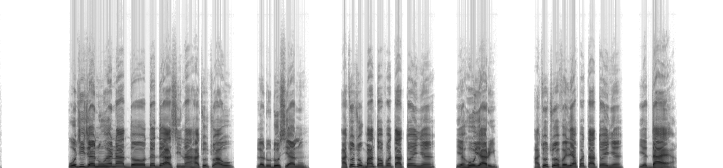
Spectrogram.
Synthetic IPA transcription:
wo˦d͡ʑi˦d͡ʒɛ˦nũ˦ɦɛ˦nã˦d̪ɔ˨d̪ɛ˦d̪ɛ˦a˨si˦nã˦ɦa˨t͡ʃo˦t͡ʃo˦a˨wo˦ | lɛ˨ɖo˨ɖo˦si˨a˨nũ˦ | ɦa̰˨t͡ʃo˦t͡ʃo˦ɡ͡bã˦nt̪ɔ˦ɸɛ˦t̪a˨t̪ɔ˦ɛ˦ɲɛ̃˦ | je˨ɦo˦ja˦ɾḭ˨b̚ | ɦa̰˨t͡ʃo˦t͡ʃo˦ɛ˨vɛ˨li˦a˦ɸɛ˦t̪a˨t̪ɔ˦ɛ˦ɲɛ̃˦ | jɛ˨d̪a˦e˨a̰˨

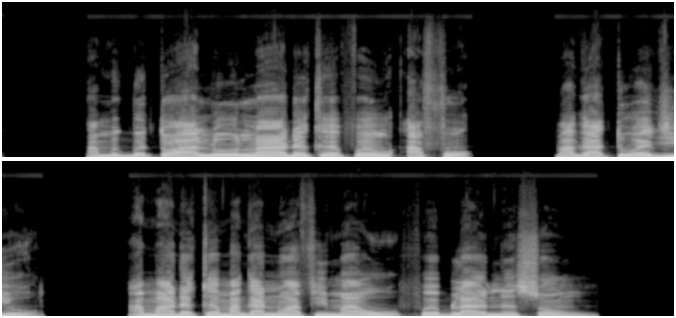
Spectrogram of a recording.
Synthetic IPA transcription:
a˨mɛ̃˨ɡ͡bɛ˨t̪ɔ˦a˨lo˦l̃ã˨ɖɛ˦kɛ˦ɸɛ˦a˨fɔ̰˨ | mã˦ɡa˦t̪o˦ɛ˦d͡ʑi˦o̰˨ | a̰˨mɛ̃˨a˨ɖɛ˦kɛ˦mã˦ɡa˦nɔ̃˨a˨fi˦mã˦wo˨ɸɛ˦bla˦ɛ˨nɛ̃˨sɔ̃˦ŋ

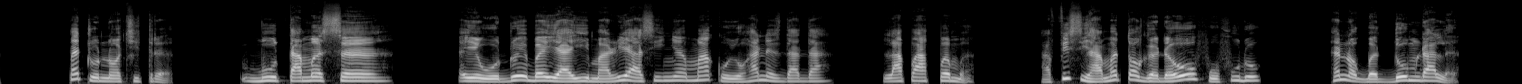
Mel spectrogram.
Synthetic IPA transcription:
pe˦t̪ɾo˨nɔ̃˨t͡ɕi˨t̪ɾɛ̰˨ | bu˦t̪a˨mɛ̃˦sɛ̃˦ | e˦jɛ˦wo˨ɖo˦ɛ˦bɛ˦ja˨ji˦mã˨ɾi˦a˨si˦ɲɛ̃˦ma˦ɾko˨jo˨ɦa˦nɛ˨s̬d̪a˨d̪a˦ | la˦ɸɛ˦a˨ɸɛ˦mɛ̰̃˨ | a˨fi˦si˨ɦa˨mɛ̃˦t̪ɔ˦ɡɛ˨ɖɛ˨˦wo˦ɸo˨ɸu˦ɖo˦ | hɛ˦nɔ̃˨ɡ͡bɛ˨d̪o˦mɖa˦lɛ̰˨

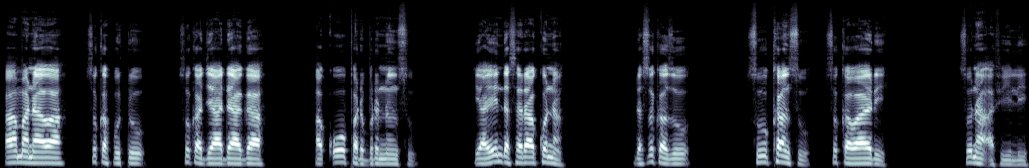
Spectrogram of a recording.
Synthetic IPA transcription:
ʔaː˦mɐ˨naː˦waː˦ | sʊ˦ka˨ɸɪ˦toː˦ | sʊ˦ka˨d͡ʒaː˦daː˦ɡaː˦ | ʔa˨kʷʼoː˦ɸɐ˨rbɪ˦rnɪ˦nsu˨ʔ | jaː˨jɪ˦nda˨sɐ˦ɽaː˦kʷʊ˦nɐ˨ŋ | da˨s̬ʊ˦ka˨zoː˦ | suː˦kɐ˦˨nsu˨sʊ˦ka˨waː˦ɽeː˨ | sʊ˦naː˨ʔa̰˨ɸiː˦liː˦

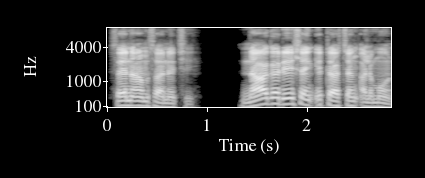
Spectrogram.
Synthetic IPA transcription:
sa˦jna˦ʔa˦msaː˨na˦t͡ʃeː˦˨ | na˦ɡɐ˦ɽeː˦ʃɛ˨ŋʔɪ˦taː˨t͡ʃɛ˦ŋʔa˨lmoː˦˨n

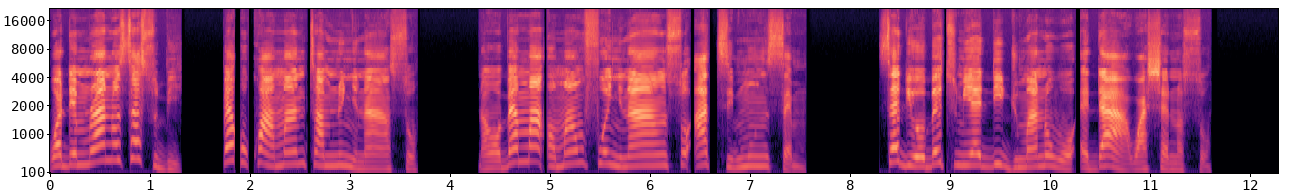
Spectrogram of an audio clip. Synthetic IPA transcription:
wɔ˨dɪ˨m̩˨m˨ɾã˦nʊ̃˦sa˦su˨bi˨ | b̥ɛ˦kʊ˨kʰa˦a˨mã˦n̩˦tʰã˦mnʊ̃˦ɲĩ˨nãː˦sʊ˨ | nã˨wɔ˨bɛ˦mã˦ʔɔ˨mã˦m˦fu˦ɔ˦ɲĩ˨nãː˦n̩˦sʊ˦ʔa˦tʰɪ˨mũ˦n̩˦sɛ̃˨m | sɛ˦dɪ˨ɛ˨ɔ˨bɛ˦tʰũ˦mĩ˦æ˦di˦d͡ʑᶣu˨mã˦nʊ̃˦wɔ˨ʔɛ˨da˦˨wɔ˨a˨ɕɛ˨nʊ̃˦sʊ̰˨

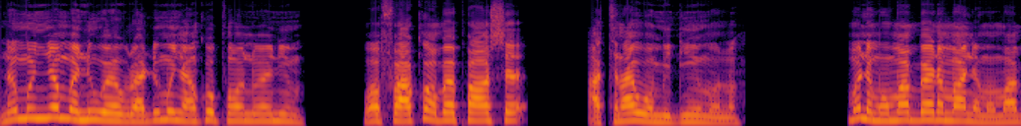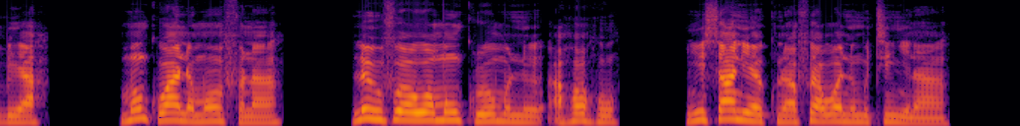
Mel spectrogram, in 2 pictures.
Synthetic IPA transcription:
nã˨mʊ̃˦ɲ˦ɲã˦mæ̃˨nĩ˦wɔ˨æ˨wu˨ɾa˨dɪ˦mʊ̃˦ɲã˨ŋko˦pʰɔ̃˦nːʊ̃˦æ˦nĩ˦m | wɔ˨fa˨kʊ̃˦ɔ˨bɛ˦pʰa˦ɔ˦sɛ˦ | a̰˨tʰɪ˨nã˦wɔ˨mĩ˨dĩː˦mʊ̃˨nʊ̃˦ | mʊ̃˦nɪ̃˨mʊ̃˨mã˦bɛ˦ɾɪ˦mã˦nɪ̃˨mʊ̃˨mã˦bɪ˦a˦ | mʊ̃˦ŋ̩˦kʰʊ˨a˦nɪ̃˨mʊ̃˦m̩˦fɪ˨nãː˦ | lɛ˦wu˦fu˦a˦wɔ˦mʊ̃˦ŋ̩˦kʰu˨ɾo˦mʊ̃˦nɪ̃˨ʔa̰˨ɦɔ˦ɦʊ˦ | ɲ̩˦ĩ˦saː˦nɪ̃˨æ˨kʰu˨n˨ã˨fʊ˦a˨wɔ˦nɪ̃˨mʊ̃˦tʰĩ˦ɲĩ˨nãː˦

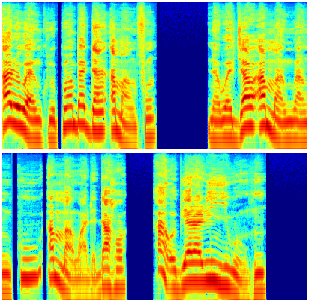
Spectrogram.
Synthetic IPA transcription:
a˦ɾɪ˦wæ˨ŋ̩˨kʰu˨ɾo˨pʰɔ̃˦nbɛ˦dã˦na˦mã˨ɱ˨fʊ̃˦ | nã˨wæ˨d͡ʑa˦wa˦mã˨ŋu˨ã˨ŋ̩˨kʰu˦a˦mã̰˨wɔ̰˨a̰˨dɪ˨da˦ɦɔ˦ | a˨o˨bi˦a˦ɾa˦ɾɪ˦ɲ˦ɲĩ˦wɔ̰̃˨ŋ̩˨hũ˦

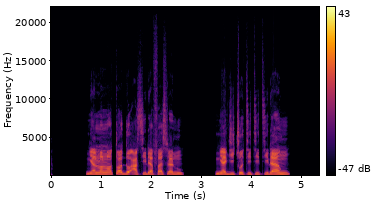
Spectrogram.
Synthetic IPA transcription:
ɲɛ̃˨l̃ɔ̃˨l̃ɔ̃˦t̪ɔ˦d̪o˦ʔa˨si˦ɖɛ˦fɛ˦sɾɛ˨nũ˦ | ɲɛ̃˨d͡ʑi˨t͡ʃo˨t̪i˨t̪i˨t̪i˨ɖɛ˦ŋũ˦

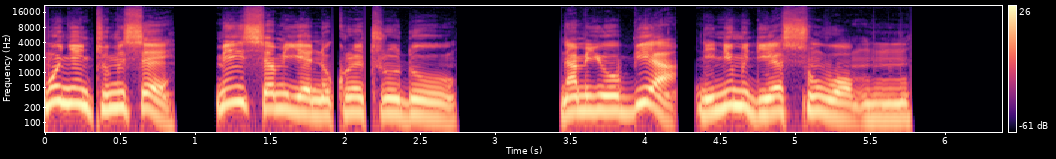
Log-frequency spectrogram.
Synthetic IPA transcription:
mʊ̃˦ɲĩ˦n̩˨tʰũ˦m˦sɛ˦ | mɪ̃˦n̩˦sɛ̃˦mjɛ˨nʊ̃˨kʰu˦ɾa˦tʰu˦ɾʊ˦doː˦˨ | nã˨mɪ̃˨jɛ˨o˨bi˦a˨nɪ̃˨nĩ˦m˨di˨ɛ˦sʊ̃˦wɔ˨mũ˨mũ˦

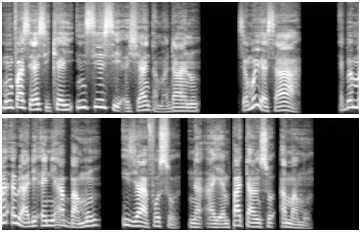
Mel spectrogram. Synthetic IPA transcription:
mʊ̃˦m̩˦fa˦sɛ˨æ˦si˨kʰæ˦ji˦n̩˦si˦e˦si˨e˨ʔæ˨ɕi˨a˦n̩˦˨tʰã˨mã̰˨dã˦n˦nʊ̃˦ | sɛ˨mʊ̃˦jɛ˨saː˦˨ | ɛ˨bɛ˦mã˦ʔæ˦wu˨ɾa˨dɪ˦ʔæ˦nĩ˦a˦ba˨mʊ̃˦ | i˦s̬ɾa˦e˨lfʊ˦sʊ̰˨nã˨ʔa̰˨jɛ˨m̩˨pa˦tʰã˨n̩˦sʊ˦a˦mã̰˨mʊ̃˨

